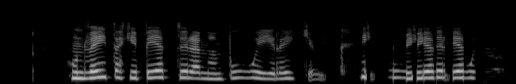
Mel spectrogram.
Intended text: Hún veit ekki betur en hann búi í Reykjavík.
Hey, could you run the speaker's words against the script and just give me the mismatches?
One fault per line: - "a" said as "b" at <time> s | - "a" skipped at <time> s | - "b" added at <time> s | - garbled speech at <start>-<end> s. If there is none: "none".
- garbled speech at 3.6-4.8 s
